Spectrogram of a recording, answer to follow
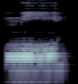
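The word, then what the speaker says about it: に: 23 is significant because in Japanese language, the number 2 is called ni, or pronounced ni, and the number 3 is pronounced san.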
